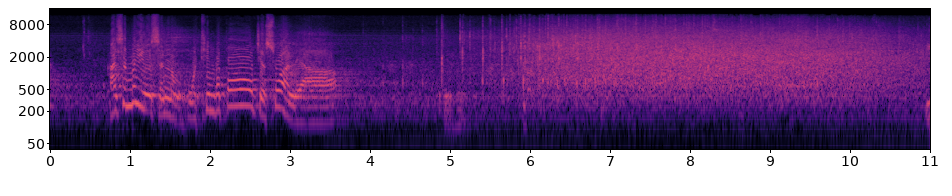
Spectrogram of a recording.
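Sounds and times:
audience applause: 4.4 - 11.0.

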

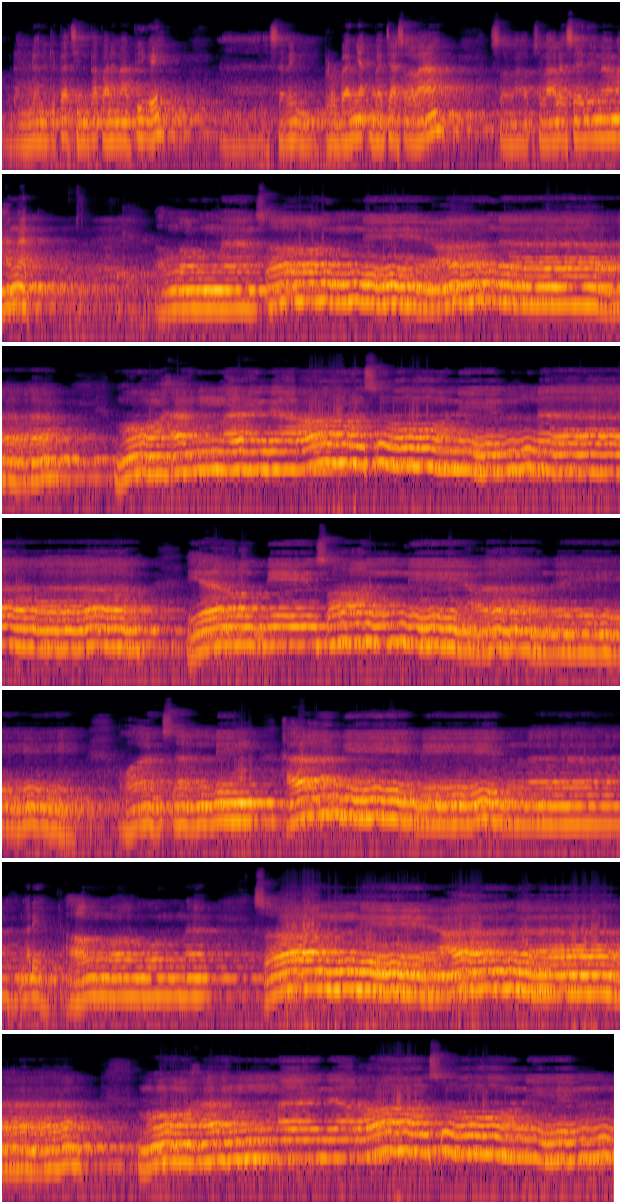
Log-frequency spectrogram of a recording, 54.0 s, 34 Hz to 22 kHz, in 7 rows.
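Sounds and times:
man chanting into a microphone: 0.0 - 54.0
man breathing in: 5.6 - 6.1, 16.3 - 16.9, 25.1 - 25.5, 32.0 - 32.4, 41.3 - 41.8, 47.6 - 48.1.

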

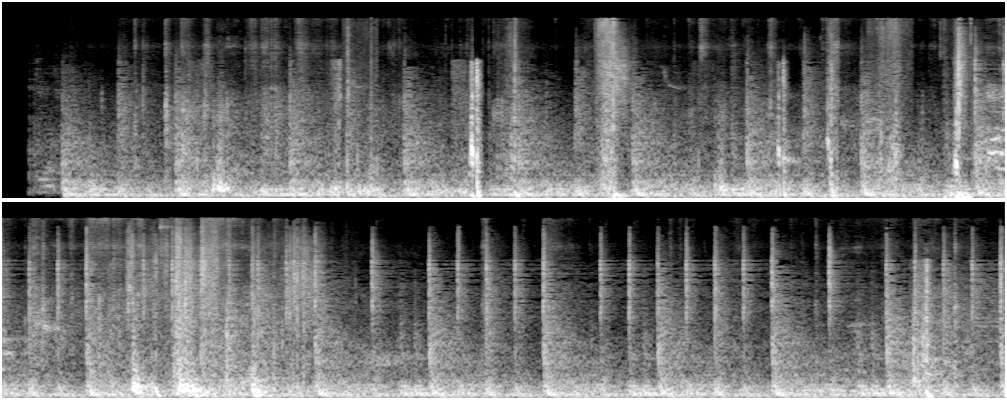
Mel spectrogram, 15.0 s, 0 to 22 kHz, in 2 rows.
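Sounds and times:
fight music with low bass: 0.5 - 15.0
fight thuds and slaps: 1.1 - 15.0
voices: 7.1 - 8.2.

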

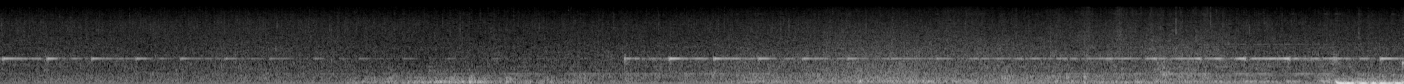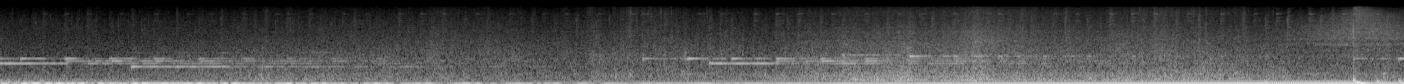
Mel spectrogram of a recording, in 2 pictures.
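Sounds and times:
chime-like music notes: 0.0 - 28.0
steady rain falling: 0.0 - 28.0
low rumble: 13.0 - 28.0
deep bass note: 13.4 - 28.0.

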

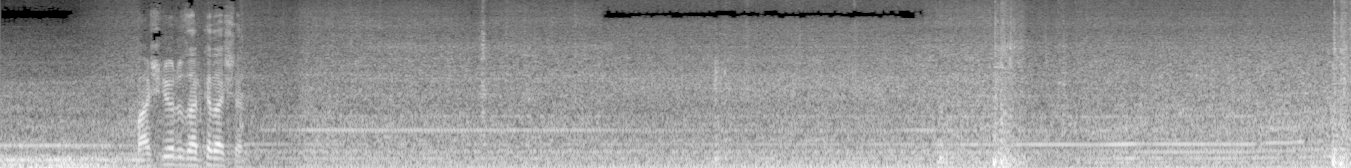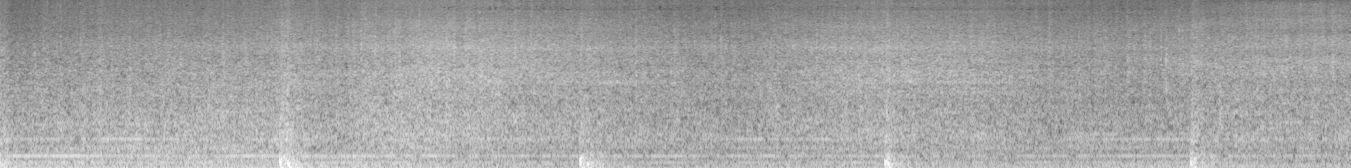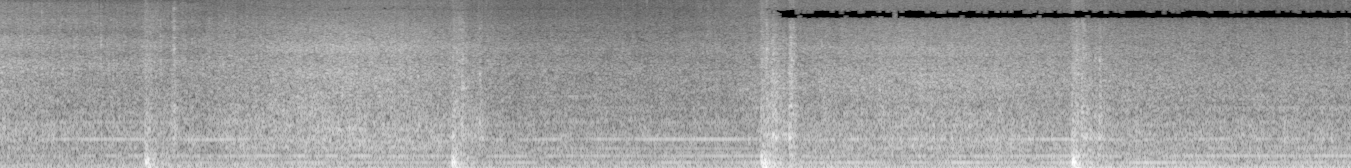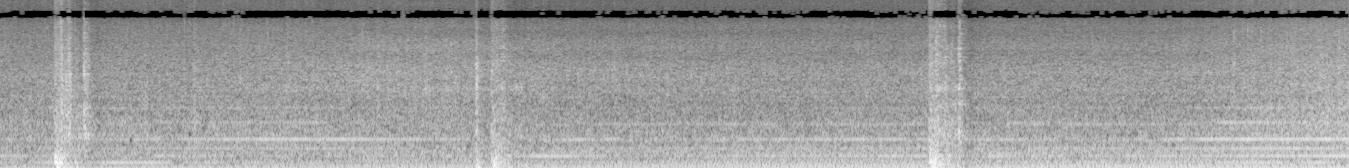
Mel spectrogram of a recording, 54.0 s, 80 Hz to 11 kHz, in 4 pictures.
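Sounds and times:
concrete pump and diesel engines: 0.0 - 54.0.

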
